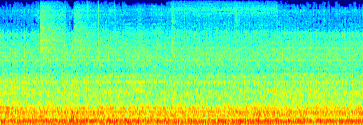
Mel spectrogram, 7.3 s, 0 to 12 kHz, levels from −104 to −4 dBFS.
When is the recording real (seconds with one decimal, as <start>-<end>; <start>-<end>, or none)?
0.0-2.5; 3.3-7.3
